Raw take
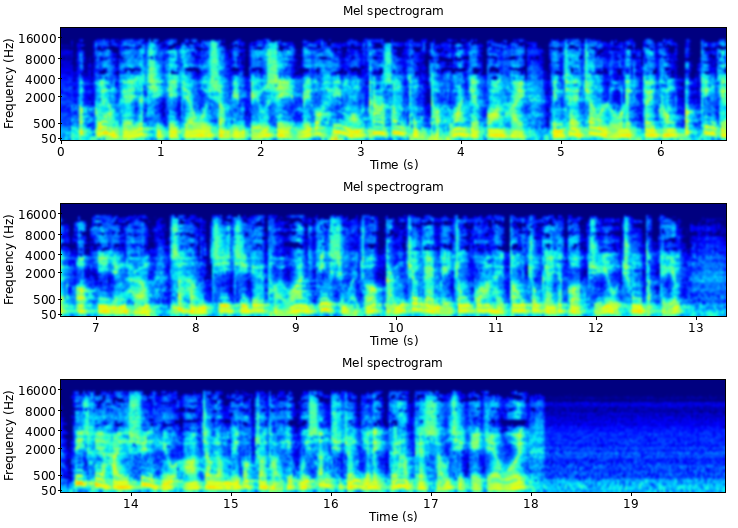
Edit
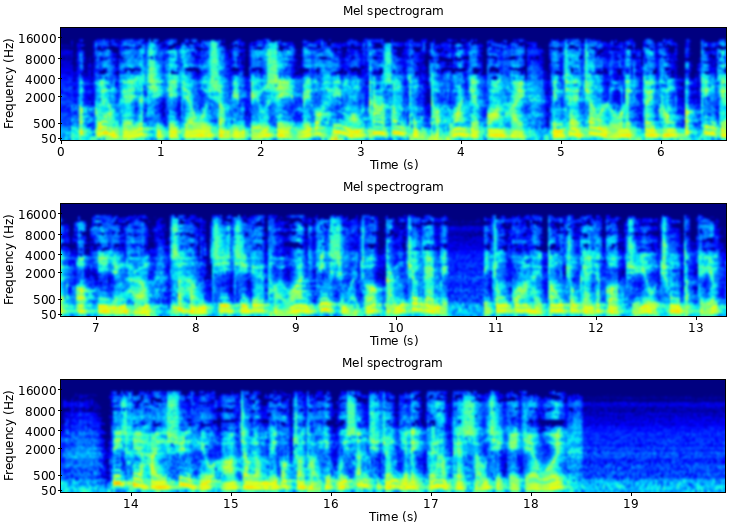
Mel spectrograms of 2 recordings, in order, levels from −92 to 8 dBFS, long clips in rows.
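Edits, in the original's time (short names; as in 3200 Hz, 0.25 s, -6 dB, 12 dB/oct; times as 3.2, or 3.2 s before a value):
10.51 insert room tone 0.38 s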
